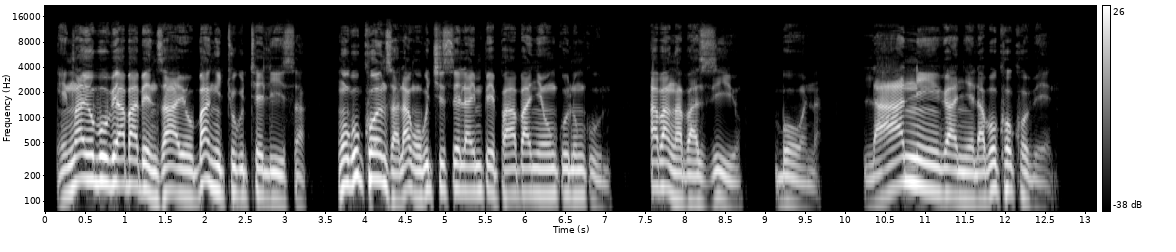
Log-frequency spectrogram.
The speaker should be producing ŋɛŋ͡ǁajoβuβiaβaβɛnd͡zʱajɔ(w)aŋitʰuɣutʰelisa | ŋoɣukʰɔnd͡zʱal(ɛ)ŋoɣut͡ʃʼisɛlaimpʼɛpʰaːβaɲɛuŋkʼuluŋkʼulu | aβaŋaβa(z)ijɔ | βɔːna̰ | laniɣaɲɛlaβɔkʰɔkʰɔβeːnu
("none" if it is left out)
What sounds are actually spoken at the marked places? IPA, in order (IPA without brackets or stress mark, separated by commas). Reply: β, a, z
